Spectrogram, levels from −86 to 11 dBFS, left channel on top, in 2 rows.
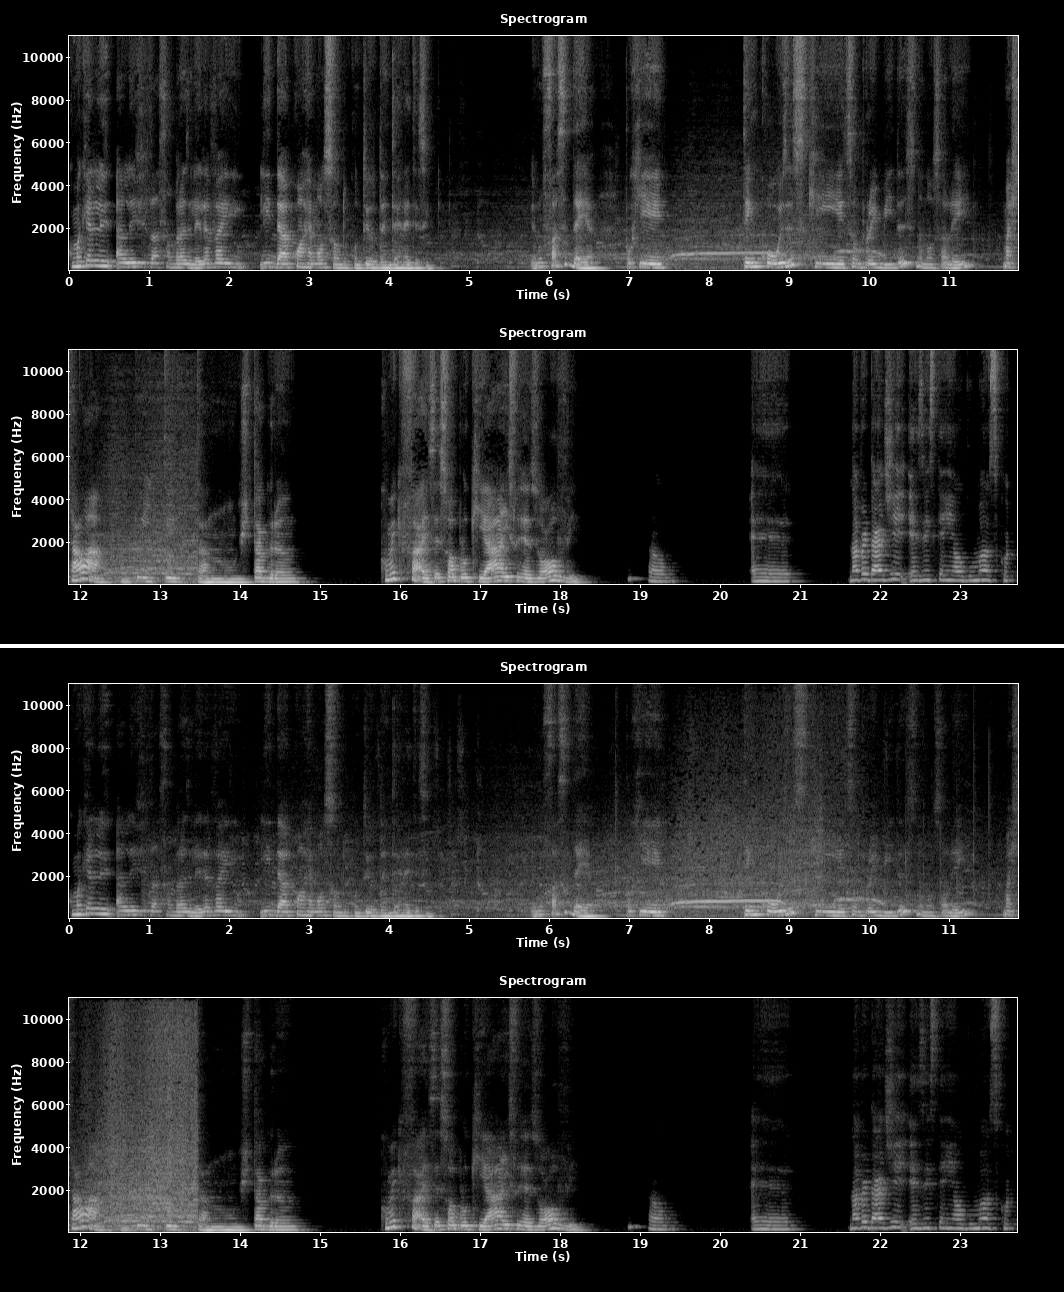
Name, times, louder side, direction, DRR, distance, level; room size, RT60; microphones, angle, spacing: voice 1, 0.0-4.6 5.8-7.5 8.4-11.3 11.7-14.8 15.8-18.3, left 2 dB, 45° left, 0.8 m, -21 dB
sound 1, 0.9-13.5, right 5 dB, 60° right, 1.1 m, -34 dB
voice 2, 19.1-19.4 20.4-20.9 21.6-23.6, left 3 dB, 65° left, 2.2 m, -30 dB
11.5 x 8.2 x 6.7 m
head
